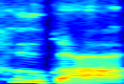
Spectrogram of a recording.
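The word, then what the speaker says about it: hygge: And then the next one is I think it's pronounced Huga. It's like cozy. It means like cozy in Norwegian.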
